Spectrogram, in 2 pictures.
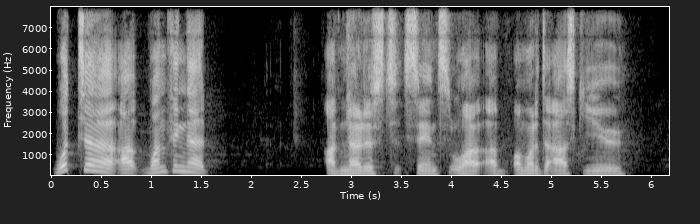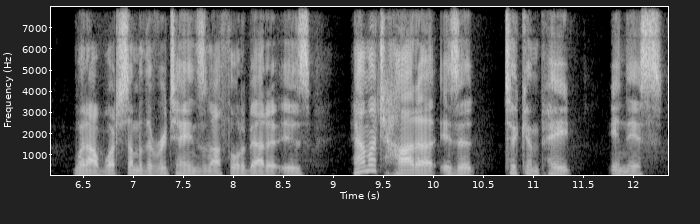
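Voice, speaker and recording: A man's voice: medium pitch, unhurried, no room sound. A man hosting a show, interviewing a guest in a conversational style.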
